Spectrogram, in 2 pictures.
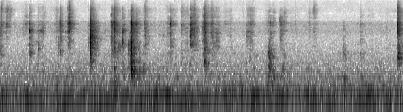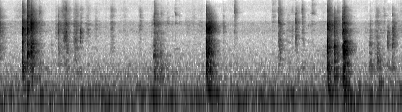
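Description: Scattered crinkles and clicks from a paper yeast packet being handled, with a few sharper knocks or clinks on the tabletop things: one about halfway through and two more near the end.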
